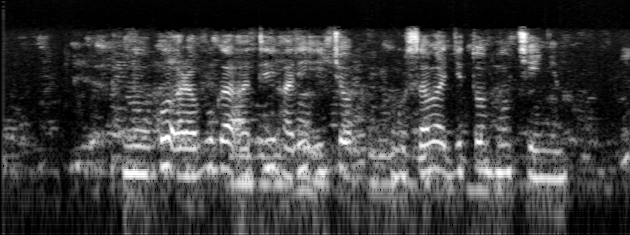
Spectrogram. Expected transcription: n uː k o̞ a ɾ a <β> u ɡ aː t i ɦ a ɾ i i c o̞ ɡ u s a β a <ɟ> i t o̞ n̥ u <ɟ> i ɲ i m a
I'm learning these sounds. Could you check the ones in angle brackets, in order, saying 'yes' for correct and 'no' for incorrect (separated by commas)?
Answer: no, yes, no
